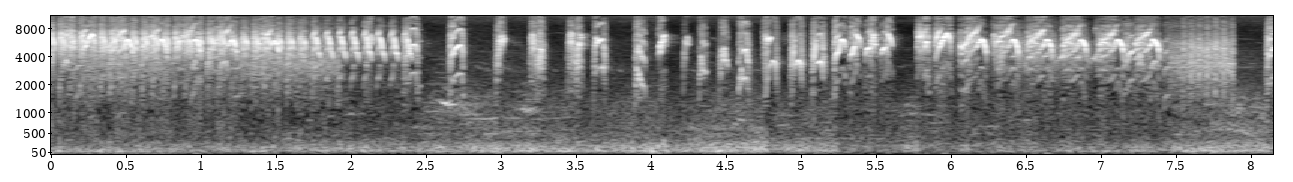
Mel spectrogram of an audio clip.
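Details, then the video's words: Javan cochoa lure song, opening with a fast rattling trill, then choppy bursts of high, clipped notes and repeated rising chirps. "Pancingan Burung Sogon"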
